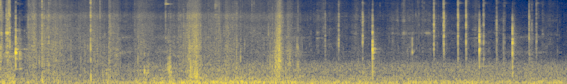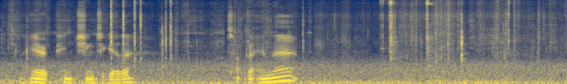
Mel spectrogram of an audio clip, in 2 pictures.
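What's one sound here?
A folding saw frame clicks and clatters as it is assembled.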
